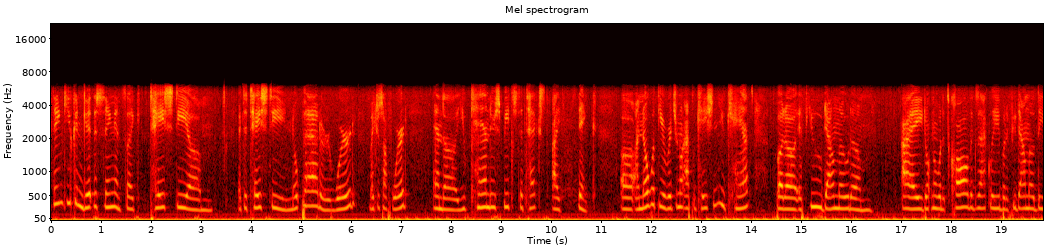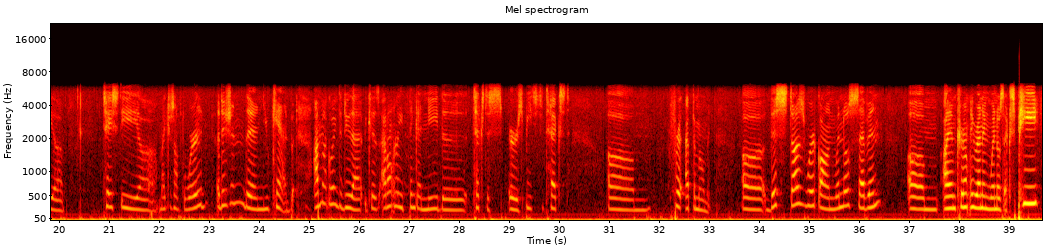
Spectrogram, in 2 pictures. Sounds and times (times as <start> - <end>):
Child speech, kid speaking: 0.0 - 20.2, 20.9 - 30.2, 31.0 - 33.0, 33.7 - 39.6
Narration, monologue: 0.0 - 39.6.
